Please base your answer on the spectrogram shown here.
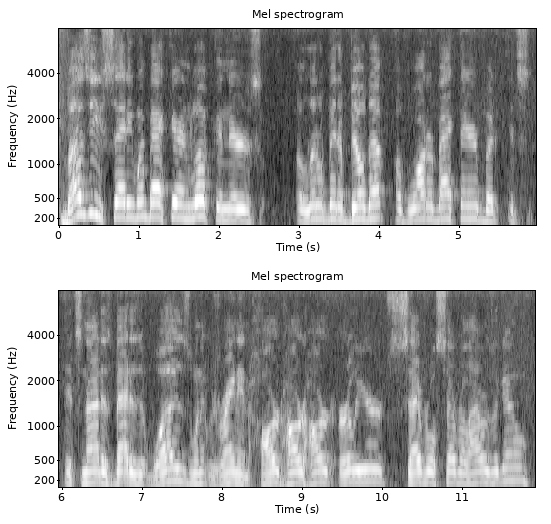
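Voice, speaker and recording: American man rambling casually, slightly high voice. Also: steady tone, moderate pace, a little hiss or hum, poor audio. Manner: rambling, folksy, repeats words. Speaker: livestream host. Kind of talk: casual live storm vlog chat. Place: outdoors near a truck in rain.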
